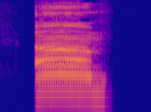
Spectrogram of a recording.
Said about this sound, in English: Hey, whoa. Don't you yawn at me. Do not yawn at me.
